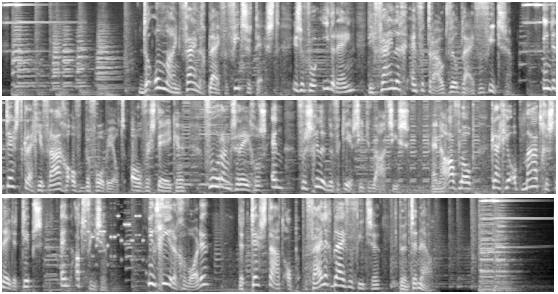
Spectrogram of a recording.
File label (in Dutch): Radiospot; Veilig blijven fietsen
